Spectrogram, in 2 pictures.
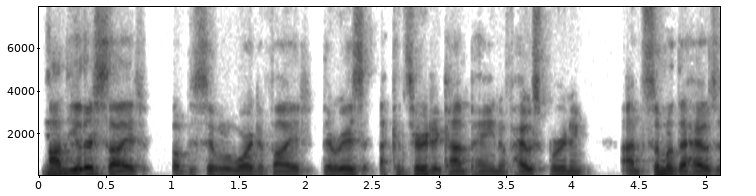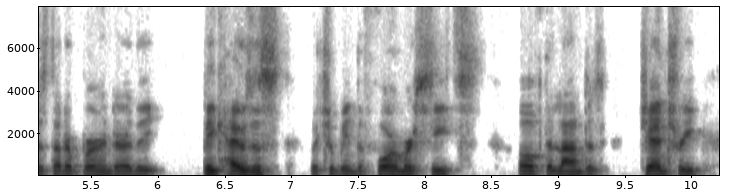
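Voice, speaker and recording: Lowish-voiced man hosting. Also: a little fast. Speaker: podcast host, interviewer. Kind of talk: measured interview questioning.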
